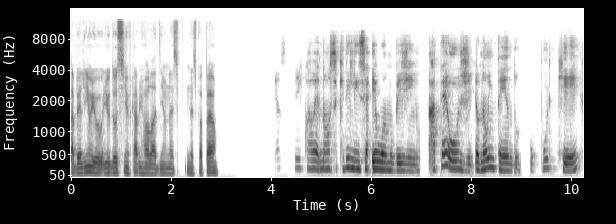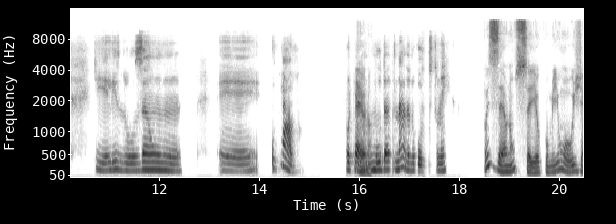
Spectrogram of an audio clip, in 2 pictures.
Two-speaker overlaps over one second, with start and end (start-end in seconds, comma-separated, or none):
none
